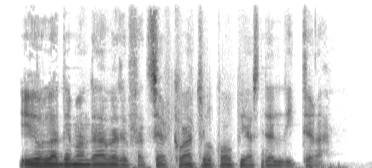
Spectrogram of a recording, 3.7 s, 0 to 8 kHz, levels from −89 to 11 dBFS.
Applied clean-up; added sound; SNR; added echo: neural mask model DeepFilterNet 3.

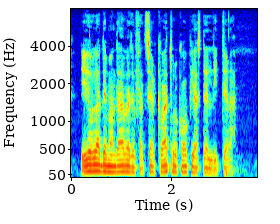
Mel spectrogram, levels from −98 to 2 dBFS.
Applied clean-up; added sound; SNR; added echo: none; none; none; none.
